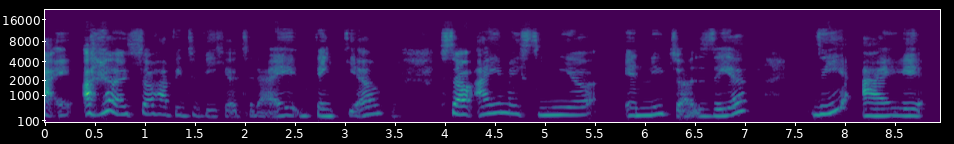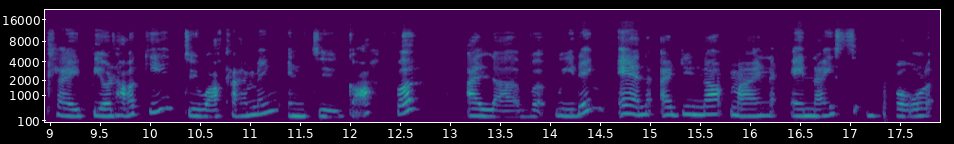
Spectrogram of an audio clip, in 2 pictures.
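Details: 17-year-old female high school senior with childhood apraxia of speech, a neurological speech disorder, in speech therapy since about age four, with word-recall difficulty; once only 10% understandable.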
